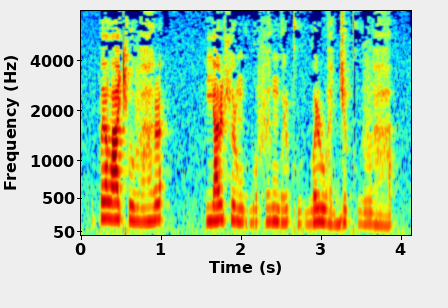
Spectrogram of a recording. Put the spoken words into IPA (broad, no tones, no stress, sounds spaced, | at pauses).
p ɪ lˠ a cʰ u v a̤ ɭ | j a ɭ ç u ɭ ŋʷ ɛ̤ ɡʷ ɪ f ɛ̤ ŋʷ e̤ ɭ kʷʼ a̤ ɡʷ ɪ ɭ w a̤ ɟ ɪ kʷʰ e̤ v a̤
